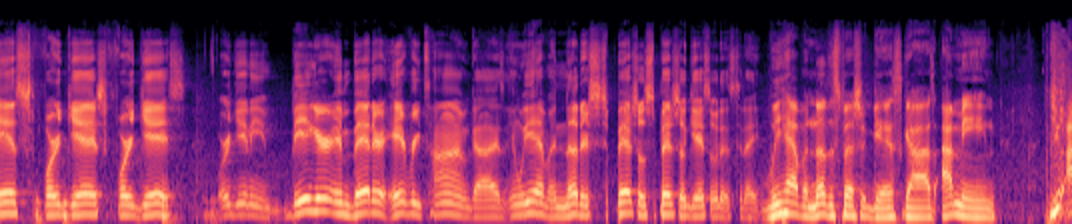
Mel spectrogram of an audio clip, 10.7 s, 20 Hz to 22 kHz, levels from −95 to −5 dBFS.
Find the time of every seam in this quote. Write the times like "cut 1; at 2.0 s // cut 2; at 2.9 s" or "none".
none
